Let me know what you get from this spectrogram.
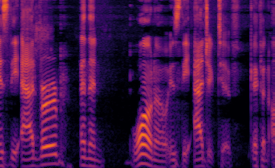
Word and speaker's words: buono: Because he goes, buono. – Buono. – Bueno? – No, he doesn't say bueno. – Buono. – Because I was like, is that how you say it? And then, because bueno is Spanish.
